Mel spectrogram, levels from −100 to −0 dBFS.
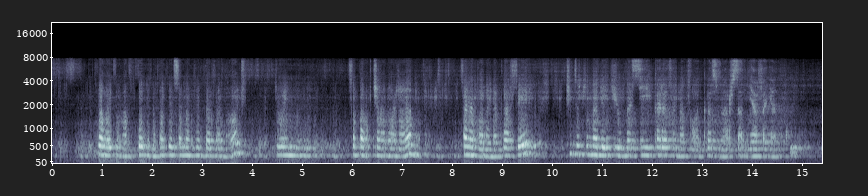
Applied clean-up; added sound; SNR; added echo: neural separator model SepFormer DNS4.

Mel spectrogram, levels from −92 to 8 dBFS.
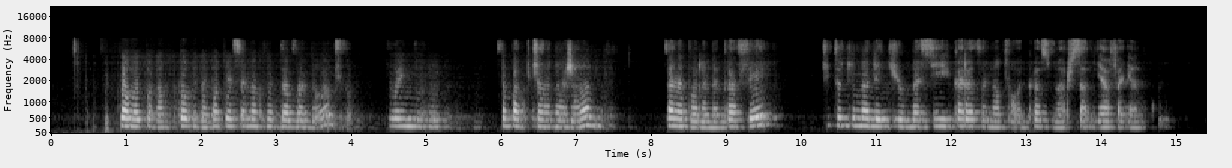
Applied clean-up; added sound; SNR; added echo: neural mask model DeepFilterNet 3.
